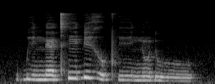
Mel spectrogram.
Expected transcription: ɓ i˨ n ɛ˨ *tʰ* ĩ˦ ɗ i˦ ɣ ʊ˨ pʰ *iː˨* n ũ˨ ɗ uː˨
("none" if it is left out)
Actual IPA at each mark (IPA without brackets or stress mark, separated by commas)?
tʰ, iː˨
